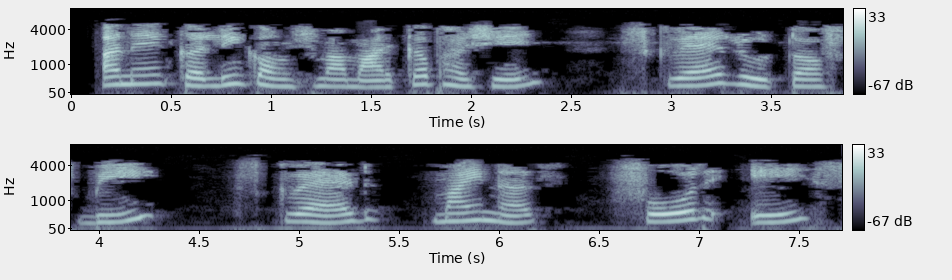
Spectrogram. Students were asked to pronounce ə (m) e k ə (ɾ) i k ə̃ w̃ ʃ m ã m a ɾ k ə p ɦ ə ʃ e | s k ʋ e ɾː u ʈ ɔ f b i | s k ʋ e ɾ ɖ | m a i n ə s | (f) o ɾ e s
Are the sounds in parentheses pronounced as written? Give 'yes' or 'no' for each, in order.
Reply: no, no, yes

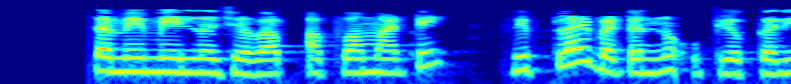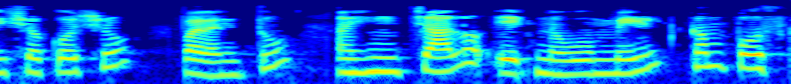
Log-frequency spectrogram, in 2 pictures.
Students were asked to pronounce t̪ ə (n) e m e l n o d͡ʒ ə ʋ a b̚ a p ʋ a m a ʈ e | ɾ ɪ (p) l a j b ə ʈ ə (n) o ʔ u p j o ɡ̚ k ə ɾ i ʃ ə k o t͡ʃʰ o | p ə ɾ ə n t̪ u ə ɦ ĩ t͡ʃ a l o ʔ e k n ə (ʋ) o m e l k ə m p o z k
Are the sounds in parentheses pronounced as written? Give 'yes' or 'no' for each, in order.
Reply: no, yes, no, yes

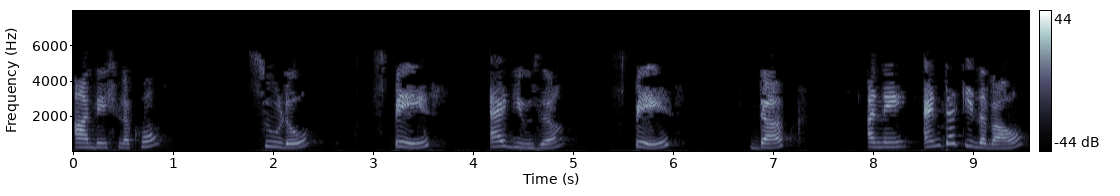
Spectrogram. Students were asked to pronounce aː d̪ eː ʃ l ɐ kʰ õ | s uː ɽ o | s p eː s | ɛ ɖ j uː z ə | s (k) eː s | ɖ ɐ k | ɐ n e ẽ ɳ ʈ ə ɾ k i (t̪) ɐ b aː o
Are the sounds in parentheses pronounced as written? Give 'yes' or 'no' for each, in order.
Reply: no, no

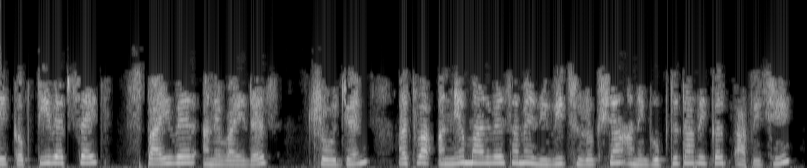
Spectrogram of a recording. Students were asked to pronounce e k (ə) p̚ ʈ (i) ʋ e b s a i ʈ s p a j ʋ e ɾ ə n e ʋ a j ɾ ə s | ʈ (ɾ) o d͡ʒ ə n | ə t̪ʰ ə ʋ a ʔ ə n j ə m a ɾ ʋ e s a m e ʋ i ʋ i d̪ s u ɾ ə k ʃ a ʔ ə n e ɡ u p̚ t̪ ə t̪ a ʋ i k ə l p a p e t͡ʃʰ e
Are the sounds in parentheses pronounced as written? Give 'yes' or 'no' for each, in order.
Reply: yes, yes, yes

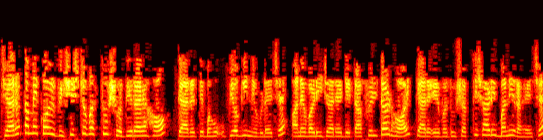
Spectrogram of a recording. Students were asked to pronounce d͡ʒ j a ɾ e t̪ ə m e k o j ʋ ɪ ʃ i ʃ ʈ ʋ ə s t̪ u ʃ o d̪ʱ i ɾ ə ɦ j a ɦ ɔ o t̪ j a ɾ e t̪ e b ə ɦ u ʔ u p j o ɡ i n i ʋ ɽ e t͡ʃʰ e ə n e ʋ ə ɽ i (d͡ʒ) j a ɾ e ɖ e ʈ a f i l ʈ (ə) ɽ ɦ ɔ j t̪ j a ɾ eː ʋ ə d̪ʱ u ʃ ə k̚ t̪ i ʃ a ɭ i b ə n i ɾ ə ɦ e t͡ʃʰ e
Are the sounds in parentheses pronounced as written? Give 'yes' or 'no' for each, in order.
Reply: yes, yes

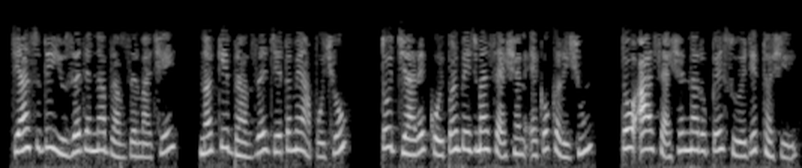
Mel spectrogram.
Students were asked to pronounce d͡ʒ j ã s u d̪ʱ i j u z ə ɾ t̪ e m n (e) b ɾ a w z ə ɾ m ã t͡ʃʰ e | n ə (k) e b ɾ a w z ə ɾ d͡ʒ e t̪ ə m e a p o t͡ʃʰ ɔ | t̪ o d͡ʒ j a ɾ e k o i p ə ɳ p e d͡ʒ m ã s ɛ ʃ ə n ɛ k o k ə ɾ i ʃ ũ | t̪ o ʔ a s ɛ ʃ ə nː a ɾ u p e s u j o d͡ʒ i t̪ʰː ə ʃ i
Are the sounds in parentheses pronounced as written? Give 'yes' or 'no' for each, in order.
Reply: no, yes

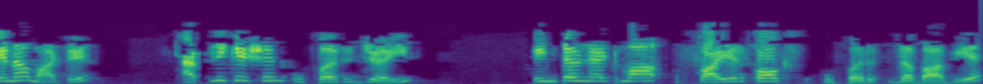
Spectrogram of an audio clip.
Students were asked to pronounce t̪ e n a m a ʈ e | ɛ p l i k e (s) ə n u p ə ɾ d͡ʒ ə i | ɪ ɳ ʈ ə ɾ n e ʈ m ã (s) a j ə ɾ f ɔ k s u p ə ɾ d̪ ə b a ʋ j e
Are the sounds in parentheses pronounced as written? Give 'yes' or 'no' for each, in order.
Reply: no, no

